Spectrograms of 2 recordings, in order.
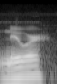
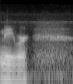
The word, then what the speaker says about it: Neewer: KN instead of n because some people were calling it newer and it's just confusing to hear people talk about it newer or kner but it's spelled with two e so I'm going to call it Neer uh small rig grip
